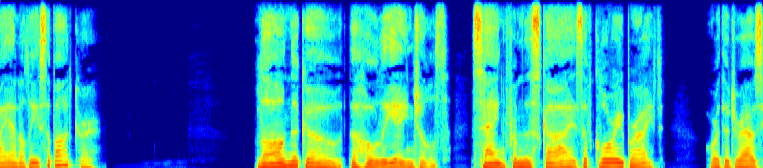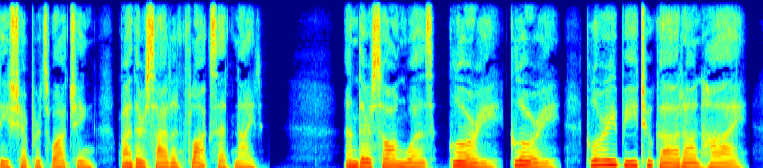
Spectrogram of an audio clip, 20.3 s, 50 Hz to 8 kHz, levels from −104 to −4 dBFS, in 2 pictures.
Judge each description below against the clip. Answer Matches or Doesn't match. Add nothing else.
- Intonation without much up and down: Doesn't match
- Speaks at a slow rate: Matches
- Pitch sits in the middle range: Matches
